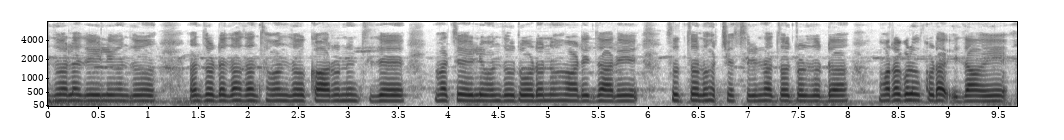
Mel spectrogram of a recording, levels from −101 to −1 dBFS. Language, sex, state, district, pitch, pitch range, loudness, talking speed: Kannada, female, Karnataka, Dharwad, 200 Hz, 195-205 Hz, -22 LUFS, 135 wpm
